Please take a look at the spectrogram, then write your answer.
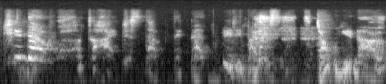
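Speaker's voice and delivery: very soft, fully whispered argument; hushed mock-argument in a whisper. Shown as a demonstration. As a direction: whisper the retort playfully. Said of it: "saying it through whisper".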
